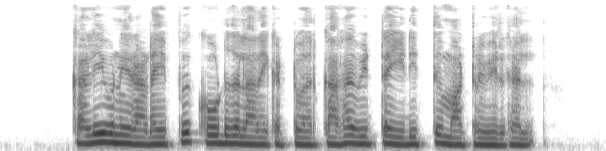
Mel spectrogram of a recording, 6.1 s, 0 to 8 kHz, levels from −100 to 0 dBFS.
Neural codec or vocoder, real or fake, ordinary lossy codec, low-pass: none; real; MP3, 48 kbps; 7.2 kHz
